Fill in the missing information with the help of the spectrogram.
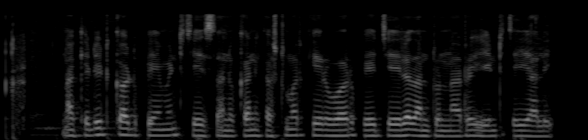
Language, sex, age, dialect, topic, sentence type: Telugu, male, 25-30, Utterandhra, banking, question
